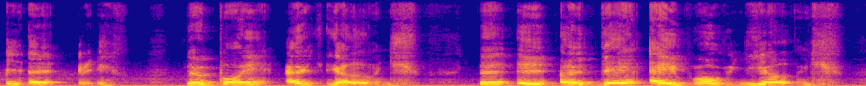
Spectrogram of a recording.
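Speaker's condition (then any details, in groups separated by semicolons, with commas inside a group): Cerebral palsy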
